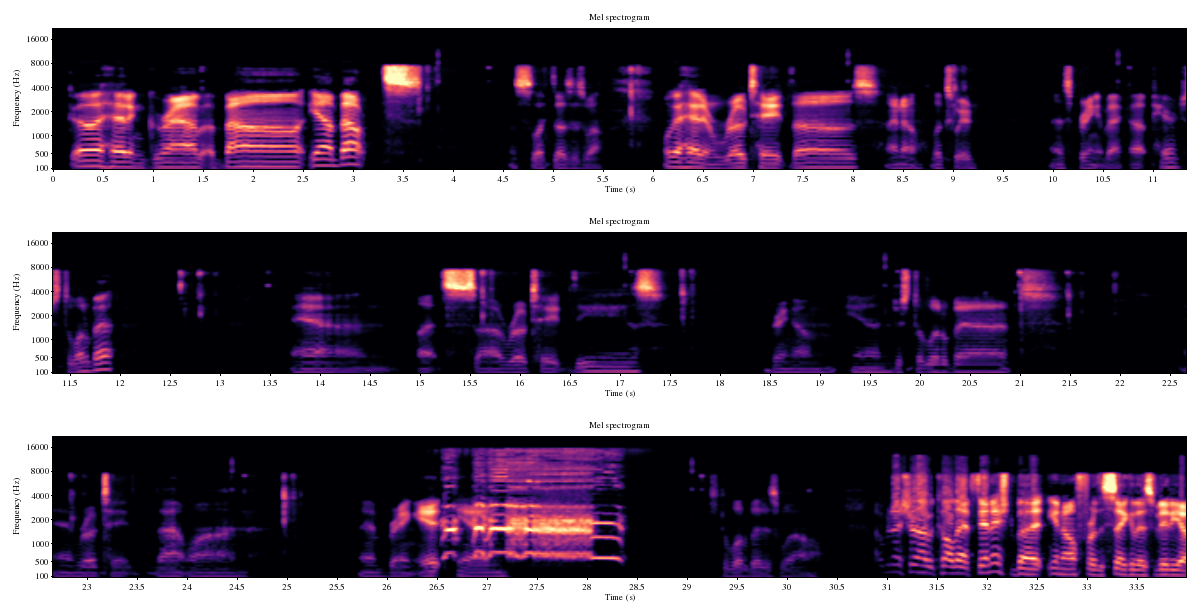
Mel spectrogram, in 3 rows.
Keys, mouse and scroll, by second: 3.6 b, 5.7 r, 8.9 g, 10.7 click, 12.7 ctrl+KP_Subtract, 15.5 r, 17.5 g, 19.7 click, 21.4 ctrl+KP_Subtract, 22.8 r, 24.4 click, 24.8 g, 29.0 click.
